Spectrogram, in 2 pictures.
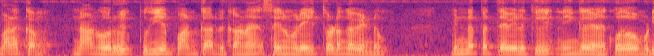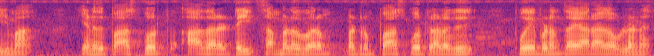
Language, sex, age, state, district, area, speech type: Tamil, male, 18-30, Tamil Nadu, Madurai, rural, read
